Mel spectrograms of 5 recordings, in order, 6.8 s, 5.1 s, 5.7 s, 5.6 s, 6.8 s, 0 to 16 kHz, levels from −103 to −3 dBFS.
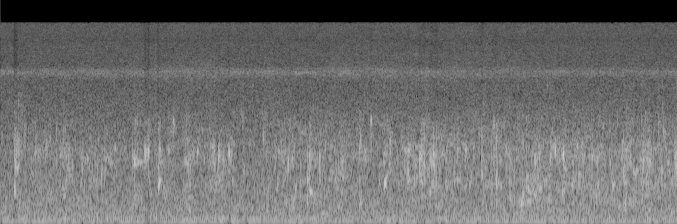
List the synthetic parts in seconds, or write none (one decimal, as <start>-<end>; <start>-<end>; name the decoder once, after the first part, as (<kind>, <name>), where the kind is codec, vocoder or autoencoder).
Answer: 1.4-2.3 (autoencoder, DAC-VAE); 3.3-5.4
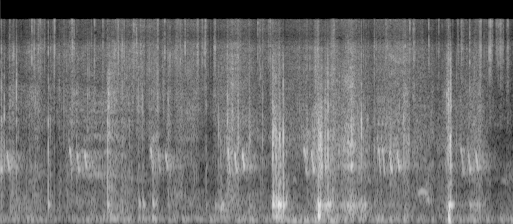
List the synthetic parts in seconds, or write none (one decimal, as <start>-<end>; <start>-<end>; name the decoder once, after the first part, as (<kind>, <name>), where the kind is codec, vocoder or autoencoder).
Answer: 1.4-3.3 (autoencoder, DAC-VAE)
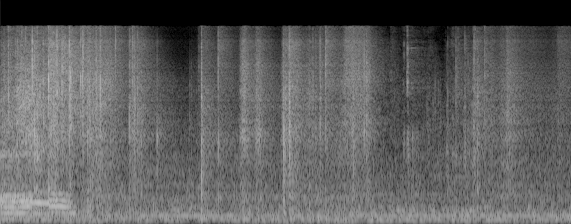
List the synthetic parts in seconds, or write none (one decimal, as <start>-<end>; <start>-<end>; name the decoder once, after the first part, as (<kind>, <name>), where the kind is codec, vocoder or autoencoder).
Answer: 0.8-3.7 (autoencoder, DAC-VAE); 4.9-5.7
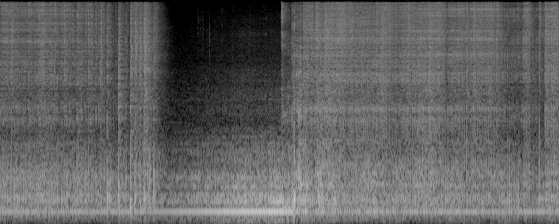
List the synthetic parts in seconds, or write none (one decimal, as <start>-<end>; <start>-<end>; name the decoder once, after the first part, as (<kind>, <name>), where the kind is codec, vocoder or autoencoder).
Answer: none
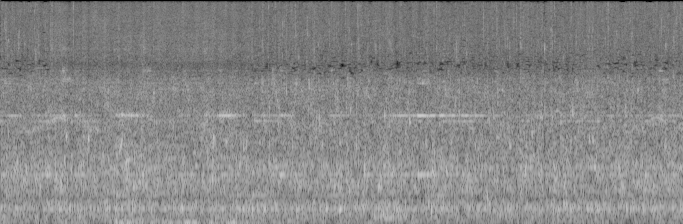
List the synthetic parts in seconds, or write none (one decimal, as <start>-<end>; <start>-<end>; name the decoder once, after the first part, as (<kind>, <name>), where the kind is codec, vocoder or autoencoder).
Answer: 0.5-2.5 (autoencoder, DAC-VAE)

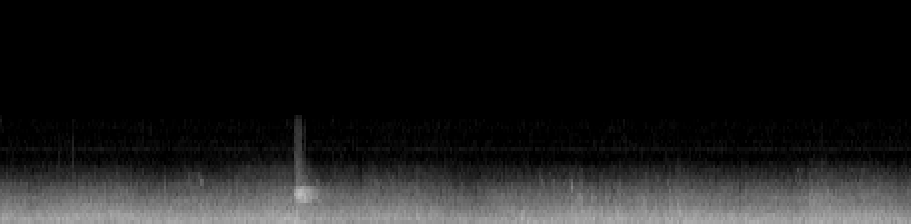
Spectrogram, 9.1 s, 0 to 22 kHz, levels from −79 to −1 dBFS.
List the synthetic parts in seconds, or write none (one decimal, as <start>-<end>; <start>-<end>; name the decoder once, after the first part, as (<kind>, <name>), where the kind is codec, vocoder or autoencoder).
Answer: none

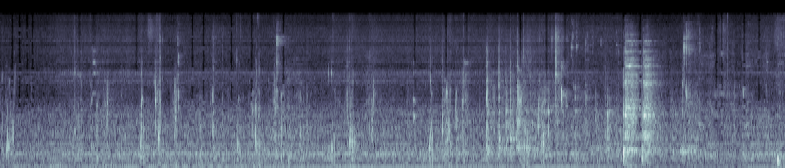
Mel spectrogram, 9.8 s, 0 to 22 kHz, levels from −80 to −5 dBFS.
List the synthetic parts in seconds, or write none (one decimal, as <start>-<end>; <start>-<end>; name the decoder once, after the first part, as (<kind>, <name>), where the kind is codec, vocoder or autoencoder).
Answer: 0.7-2.0 (autoencoder, DAC-VAE); 4.1-7.1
